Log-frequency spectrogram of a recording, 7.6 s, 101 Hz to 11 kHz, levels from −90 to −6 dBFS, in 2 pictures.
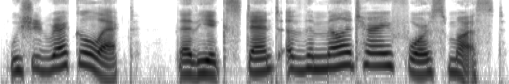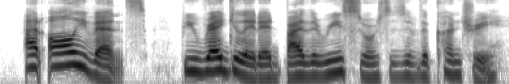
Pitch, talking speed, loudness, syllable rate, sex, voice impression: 205 Hz, 175 wpm, -20 LUFS, 5.4 syllables/s, female, feminine, slightly young, slightly fluent, slightly intellectual, slightly unique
